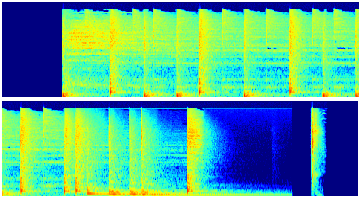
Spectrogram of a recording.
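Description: A recorded MIDI drum part played back through EZdrummer's sampled acoustic drum kit, starting about a second in: a steady cymbal pattern with kick and snare hits. Near the end comes a tom fill stepping down in pitch, then a final crash that rings out.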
